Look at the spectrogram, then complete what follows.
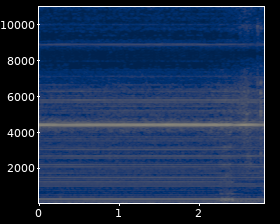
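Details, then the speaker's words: Guitar pedal charge pump chip wired with positive ground: steady high whistle and squeal over a low buzzy hum, faulty charge pump chip noise, making the pedal unusable. "yeah you hear that horrible squealing sound [Music] there's a definite squeal you hear that whistling it sounds awful"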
